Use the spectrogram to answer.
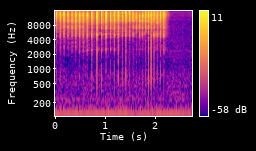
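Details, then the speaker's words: Injection pen clicking as an adult woman self-injects 300 units from a 600-unit pen at 6 pm during an IVF stimulation cycle: rapid run of about 28 sharp, even clicks over two seconds, then quiet. "And it is 6 o'clock, so I'll do my injections every night at 6. So here we go. Stick the needle in and push."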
